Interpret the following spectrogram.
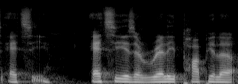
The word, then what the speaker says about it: Etsy: This sounds just like the word pet, but without the letter P at the start.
